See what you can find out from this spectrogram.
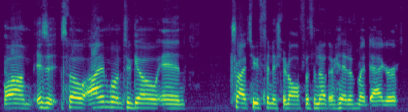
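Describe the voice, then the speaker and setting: A man's voice: medium pitch, little pitch movement, normal speed, faint music behind, low-quality recording. A young man playing in a tabletop game, talking casually and bluntly, with some swearing. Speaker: player.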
